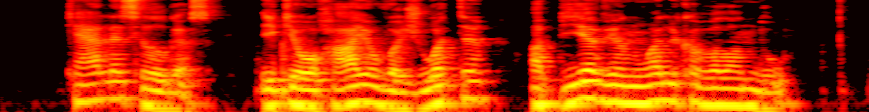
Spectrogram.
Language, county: Lithuanian, Vilnius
